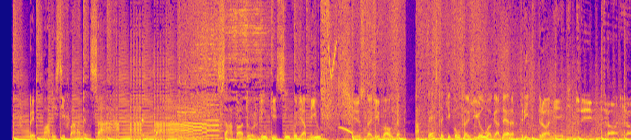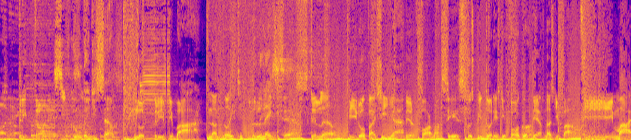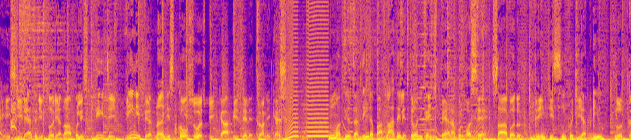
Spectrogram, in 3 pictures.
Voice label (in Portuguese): locutor; Stúdio Nativa Produções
